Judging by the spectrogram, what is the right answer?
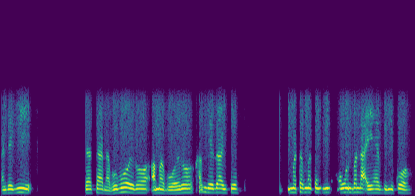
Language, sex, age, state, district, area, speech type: Manipuri, female, 45-60, Manipur, Kangpokpi, urban, conversation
